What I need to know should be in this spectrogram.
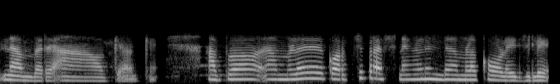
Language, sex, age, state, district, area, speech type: Malayalam, female, 18-30, Kerala, Malappuram, rural, conversation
